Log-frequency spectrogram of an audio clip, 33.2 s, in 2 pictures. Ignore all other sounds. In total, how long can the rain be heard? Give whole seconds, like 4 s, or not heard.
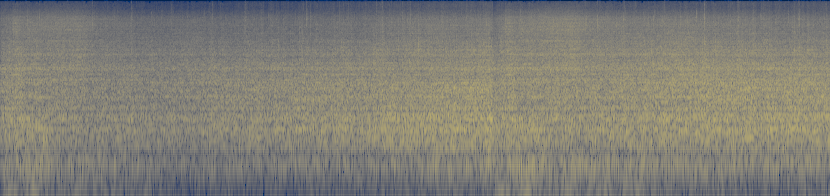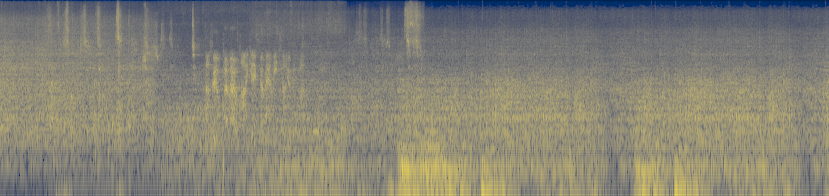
33 s.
